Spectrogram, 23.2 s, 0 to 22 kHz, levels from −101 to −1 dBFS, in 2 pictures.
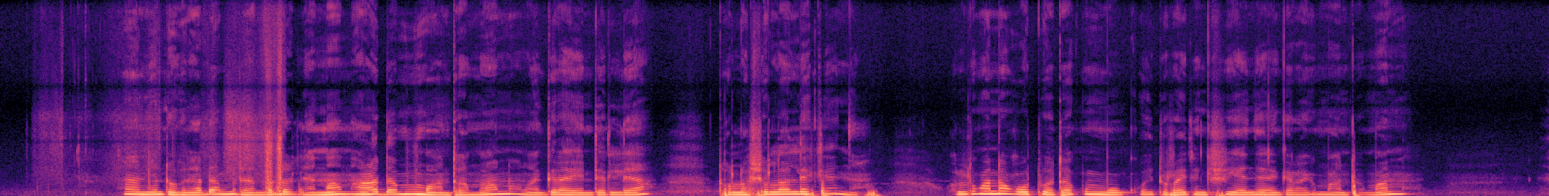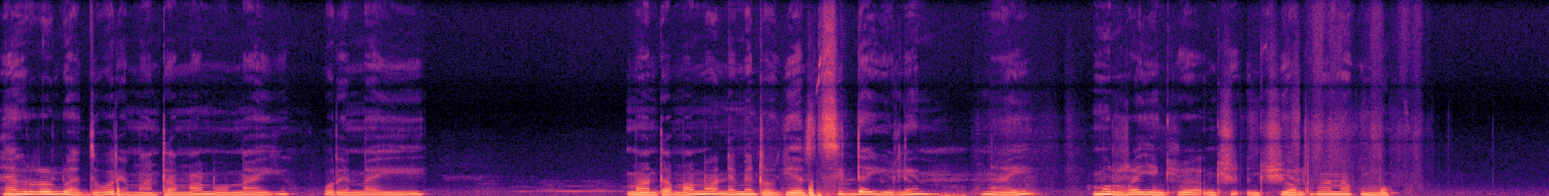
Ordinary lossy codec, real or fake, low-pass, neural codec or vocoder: none; real; none; none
